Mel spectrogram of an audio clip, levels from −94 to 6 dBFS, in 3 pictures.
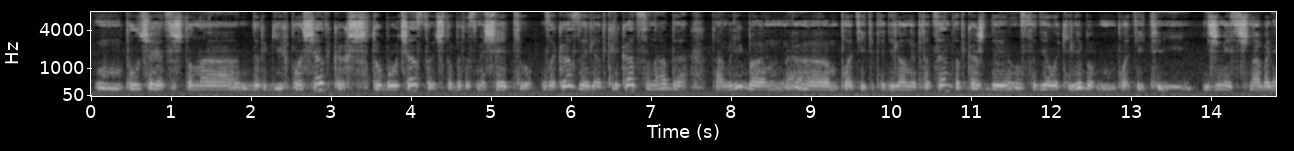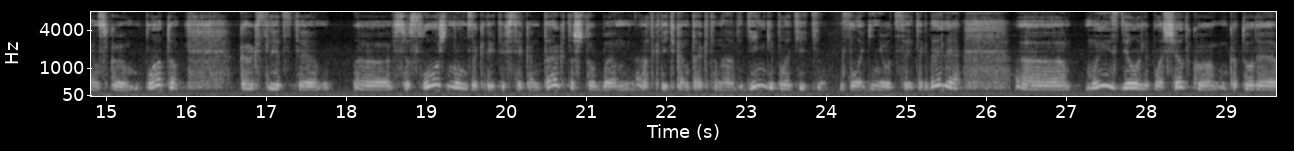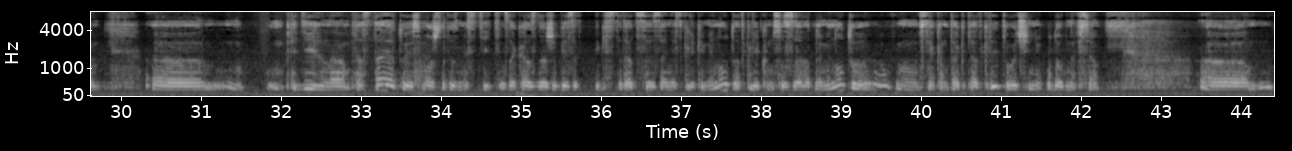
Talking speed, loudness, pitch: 95 wpm, -27 LUFS, 370 Hz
